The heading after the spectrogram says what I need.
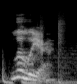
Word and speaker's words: Liliya: Did I pronounce it right? Is it LILIYA? LILIYA. LILIYA. Oh, I like that. Yeah, you can call me Lily. Lily. No, I like how you pronounced it, LILIYA.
